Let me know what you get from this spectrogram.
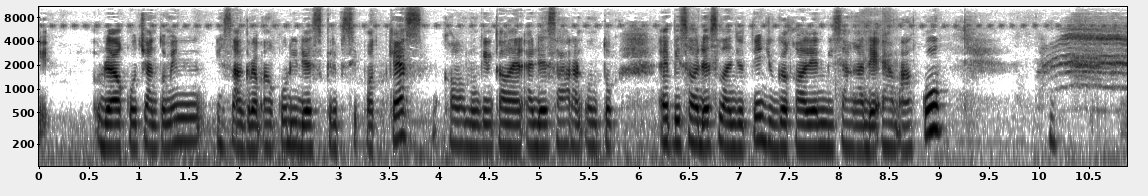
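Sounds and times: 
speech: 0.0s - 9.4s, 10.1s - 10.5s
low hum: 0.0s - 10.8s
cat meowing: 10.1s - 10.8s.

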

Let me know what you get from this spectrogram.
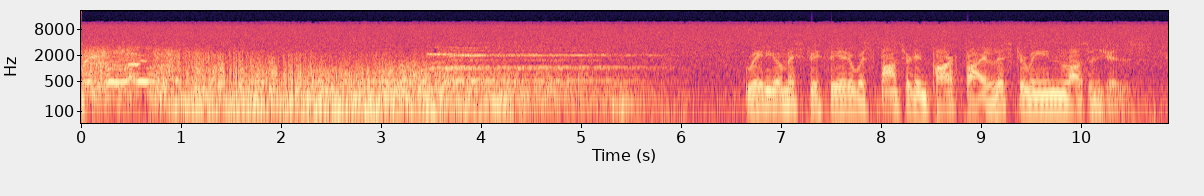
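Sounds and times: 
thunderstorm thunder rumbling outside Hartford by the Connecticut River: 0.0s - 7.2s
gusting wind outside Hartford by the Connecticut River: 0.0s - 7.9s
faint sustained high tones: 3.4s - 6.5s
speech: 6.8s - 10.6s.

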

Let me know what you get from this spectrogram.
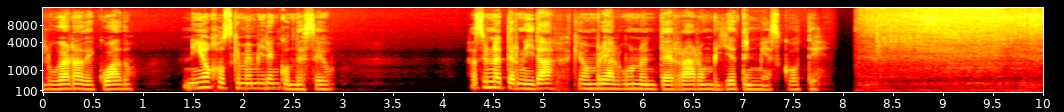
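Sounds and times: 
speech: 0.0s - 3.0s, 4.2s - 8.4s
shower water running in the morning: 8.1s - 9.9s.

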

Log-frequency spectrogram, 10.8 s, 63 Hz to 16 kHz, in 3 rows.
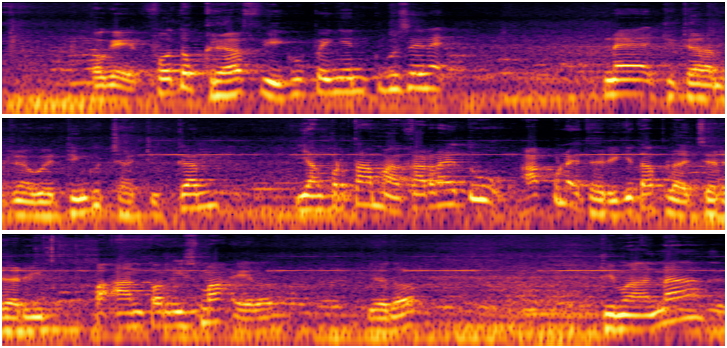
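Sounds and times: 
speech: 0.4s - 9.5s, 10.2s - 10.8s
prepaid electricity meter beeping: 3.4s - 10.8s.

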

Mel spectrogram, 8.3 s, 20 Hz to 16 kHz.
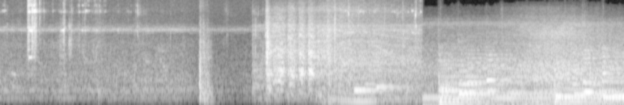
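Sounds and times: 
thump: 2.6s - 2.9s
public-transit van engine rumbling in the Poconos: 3.4s - 8.3s.

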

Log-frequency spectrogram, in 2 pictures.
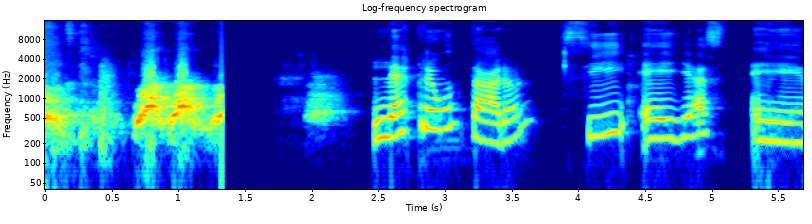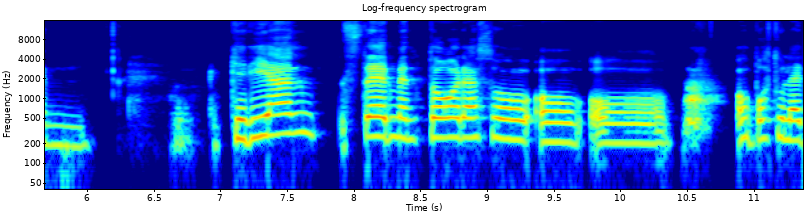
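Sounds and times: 
dogs barking: 0.0s - 2.3s, 10.5s - 10.8s
speech: 2.5s - 11.3s.

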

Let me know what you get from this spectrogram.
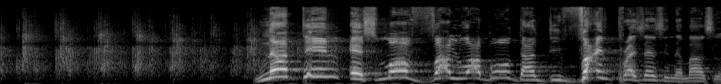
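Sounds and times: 
audience clapping in a steady rhythm: 0.0s - 3.5s
speech: 2.6s - 7.2s.

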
